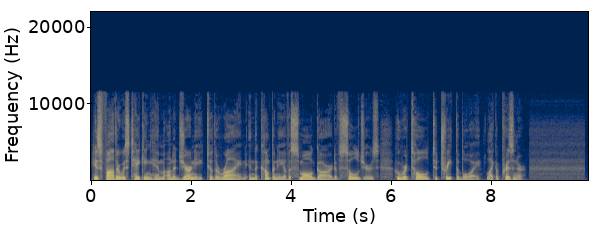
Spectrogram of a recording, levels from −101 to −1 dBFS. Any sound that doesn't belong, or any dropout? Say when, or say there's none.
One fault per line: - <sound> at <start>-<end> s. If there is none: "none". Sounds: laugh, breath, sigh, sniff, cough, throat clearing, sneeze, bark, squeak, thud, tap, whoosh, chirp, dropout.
none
